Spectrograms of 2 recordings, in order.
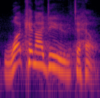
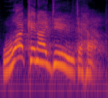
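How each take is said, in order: First: It is said plainly, with ordinary energy. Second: It is said with more passion and energy.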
